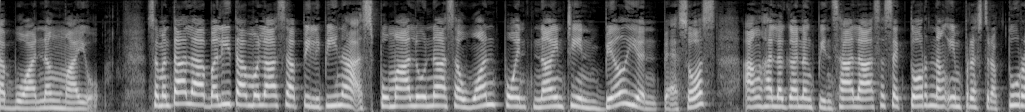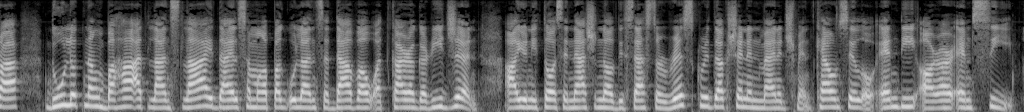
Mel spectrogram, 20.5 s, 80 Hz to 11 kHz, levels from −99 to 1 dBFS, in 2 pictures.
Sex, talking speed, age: female, 145 wpm, 20-39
